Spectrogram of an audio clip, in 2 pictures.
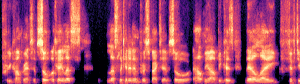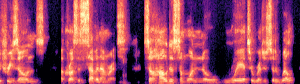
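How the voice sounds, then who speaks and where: A man hosting an interview, asking polite, measured questions. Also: medium pitch, fairly bright tone, rough recording. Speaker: host.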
